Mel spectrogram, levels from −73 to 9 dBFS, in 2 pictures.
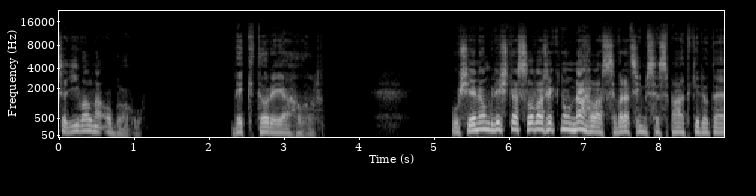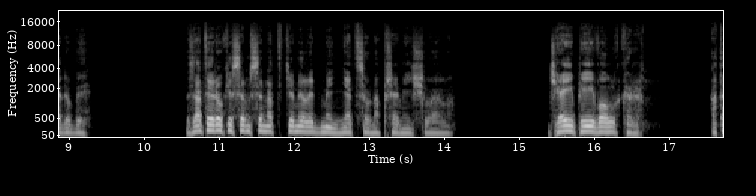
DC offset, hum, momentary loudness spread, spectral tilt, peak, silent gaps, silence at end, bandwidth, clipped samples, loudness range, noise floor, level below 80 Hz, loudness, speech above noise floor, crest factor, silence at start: under 0.1%; none; 16 LU; -5 dB/octave; -2 dBFS; 1.24-2.29 s, 3.69-4.05 s, 4.94-5.18 s, 9.40-10.54 s, 14.30-15.35 s, 17.06-17.45 s; 0 s; 16 kHz; under 0.1%; 10 LU; -57 dBFS; -54 dBFS; -20 LUFS; 37 dB; 20 dB; 0 s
